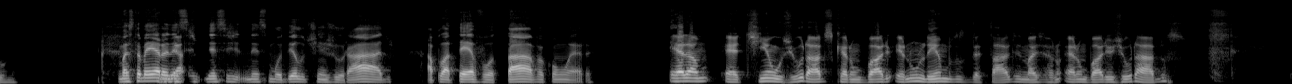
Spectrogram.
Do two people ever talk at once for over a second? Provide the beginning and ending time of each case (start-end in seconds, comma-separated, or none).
none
